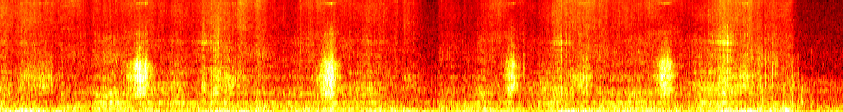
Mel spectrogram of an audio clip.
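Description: A small brush tip is dragged and poked through a loose mound of pale fine sand, producing soft, gritty scratching strokes over a steady low rumble. Brief mid-pitched crunchy bursts rise out of the hiss as the brush cuts through the pile, and the sound thins out near the end.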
